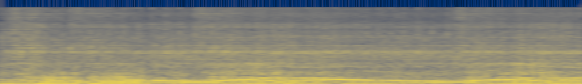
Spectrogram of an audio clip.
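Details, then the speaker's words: Reliant Supervan revved after slight carburettor adjustment. Revs rise and fall with a slight stutter on the way up from fuel starvation. The owner suspects a crushed fuel pump pipe is restricting fuel flow. "a little bit of a sort of a slight little sort of stutter as you rev it up."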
